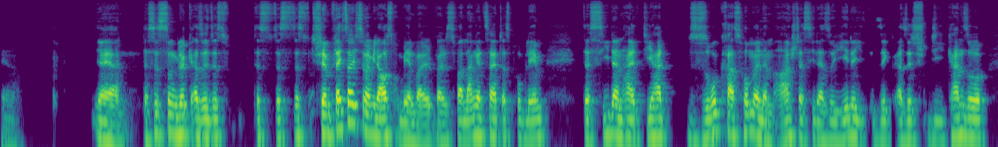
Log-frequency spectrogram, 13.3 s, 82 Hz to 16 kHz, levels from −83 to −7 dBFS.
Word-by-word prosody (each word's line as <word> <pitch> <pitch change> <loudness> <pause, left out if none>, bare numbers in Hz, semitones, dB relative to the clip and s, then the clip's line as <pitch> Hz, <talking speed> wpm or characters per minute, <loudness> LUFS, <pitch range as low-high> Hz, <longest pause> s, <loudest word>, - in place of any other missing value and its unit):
Ja. 75 -2 -17 1.0
Ja, 105 - 0
ja. 90 -2 +2 0.2
Das 100 +3 -4
ist 125 -3 -1
so 140 - +2
'n 125 - +1
Glück, 125 0 +2
also 115 0 +2
das 110 0 -5 0.3
das 110 -1 -6 0.3
das 120 0 -5
stimmt. 130 -2 +5
Vielleicht 150 +3 +7
sollte 195 -2 +7
ich's 190 - -5
mal 130 - +5
wieder 115 -2 +6
ausprobieren, 105 -5 +2
weil 90 0 0
weil 95 - +1
es 95 +1 -8
war 105 - +4
lange 115 +3 +2
Zeit 110 -1 +1
das 110 - -3
Problem, 110 +1 -3 0.4
dass 110 0 -1
sie 120 +2 -6
dann 120 -4 +3
halt 105 -1 0
die 115 0 0
hat 115 0 0 0.2
so 110 +5 -1
krass 120 -4 +1
Hummeln 135 -5 +2
im 95 -1 -2
Arsch, 110 +6 -3
dass 105 -2 -3
sie 105 0 -10
da 100 -2 0
so 100 +2 -7
jede 105 +1 -3
Sek 105 +1 -8
also 105 +2 -2
sch 105 +1 -8
die 105 0 -10
kann 115 +2 0
so 110 -1 +1
110 Hz, 220 wpm, -23 LUFS, 105-115 Hz, 1.0 s, Vielleicht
